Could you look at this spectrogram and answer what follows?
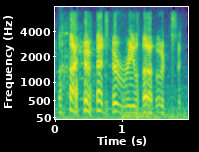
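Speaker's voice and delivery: laughing. Real, not acted. Laughing after dying.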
